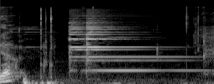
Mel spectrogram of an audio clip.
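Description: A bell-chime sound effect from an animated subscribe-button overlay: a short click, then a bright ding that rings and fades for about a second before cutting off.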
